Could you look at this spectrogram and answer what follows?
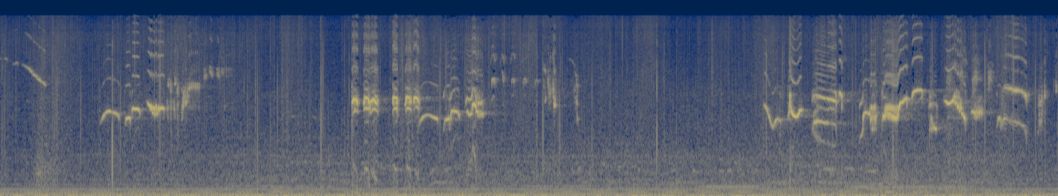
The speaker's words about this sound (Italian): Come non sono facilmente superabili nel loro colloquio nell'aerea altana di un uccellatore udinese, questo tordo e questo merlo, entrambi maestri più volte premiati.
